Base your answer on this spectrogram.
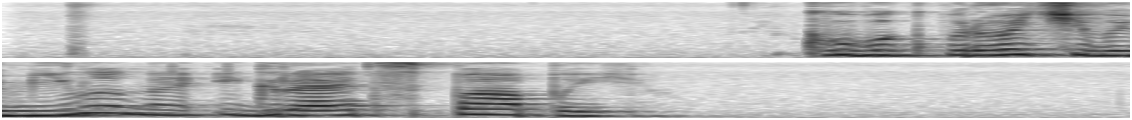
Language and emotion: Russian, positive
